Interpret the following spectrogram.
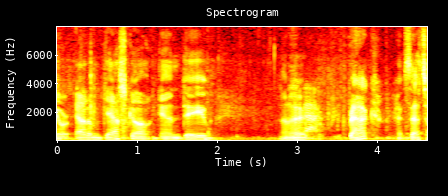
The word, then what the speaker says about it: Schback: They are Adam Gaska and Dave Schback. That's how it's pronounced? Schback?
